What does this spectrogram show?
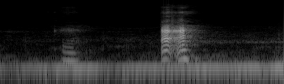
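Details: Pet quaker (monk) parrot giving one loud, harsh squawk after a faint shorter call.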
